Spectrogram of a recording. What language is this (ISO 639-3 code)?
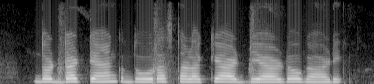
kan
